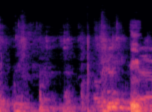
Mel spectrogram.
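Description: Indistinct talking among people in a hall, louder near the end, with a couple of short sharp clicks.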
